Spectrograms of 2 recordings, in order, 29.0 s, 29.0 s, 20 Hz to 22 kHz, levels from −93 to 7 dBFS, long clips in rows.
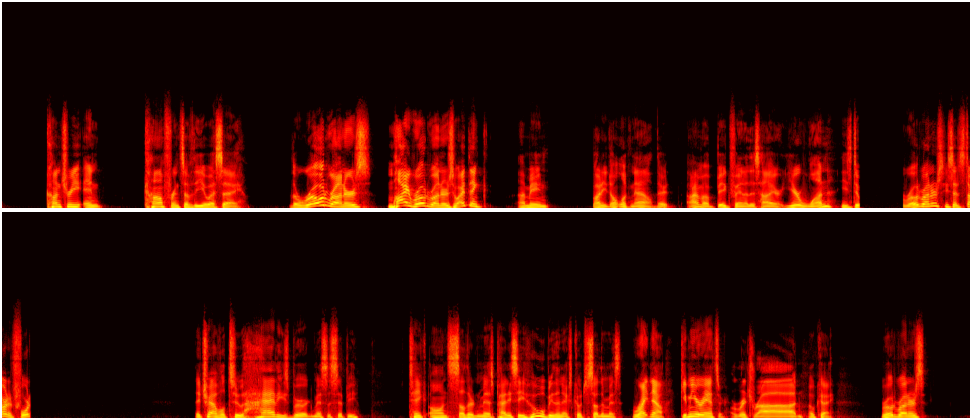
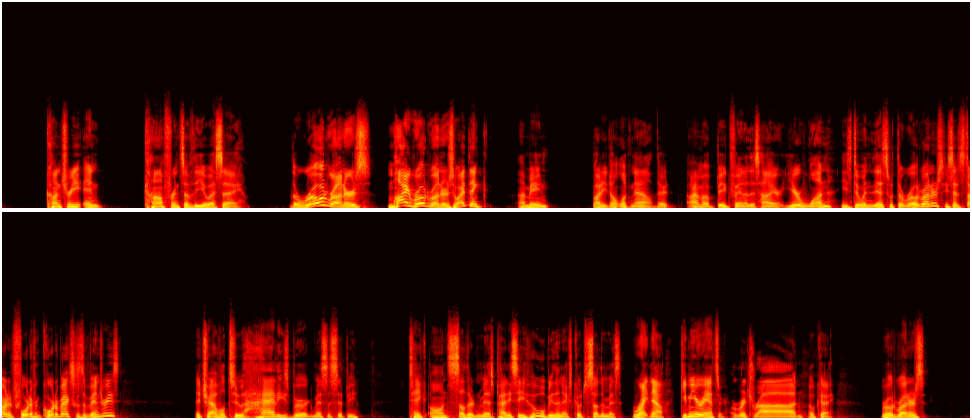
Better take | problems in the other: second | audio cutting out; at 13 s for 0.5 s and at 15 s for 2 s

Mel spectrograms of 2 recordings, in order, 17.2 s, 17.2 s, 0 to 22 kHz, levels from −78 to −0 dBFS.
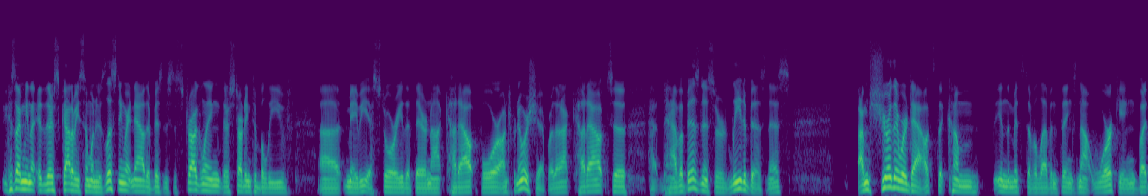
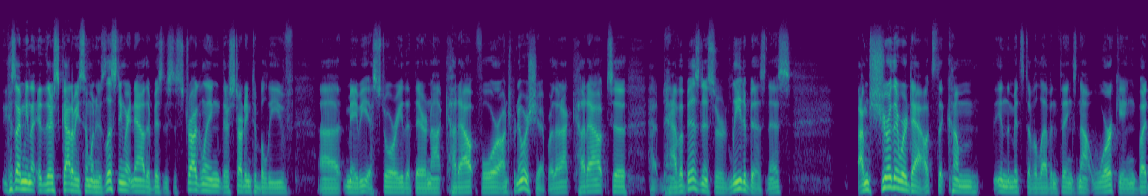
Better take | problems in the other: second | muffled; very; fading above 2.5 kHz

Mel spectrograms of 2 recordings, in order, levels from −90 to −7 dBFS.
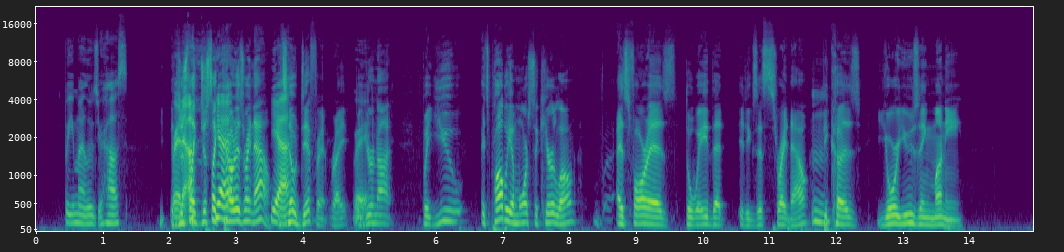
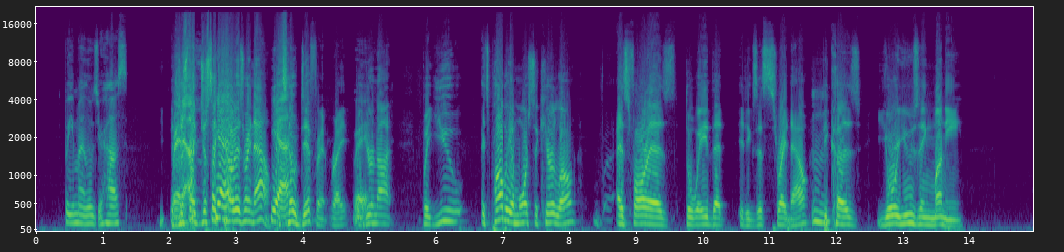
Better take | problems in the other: first | distortion; heavy; 8% of the sound clipped

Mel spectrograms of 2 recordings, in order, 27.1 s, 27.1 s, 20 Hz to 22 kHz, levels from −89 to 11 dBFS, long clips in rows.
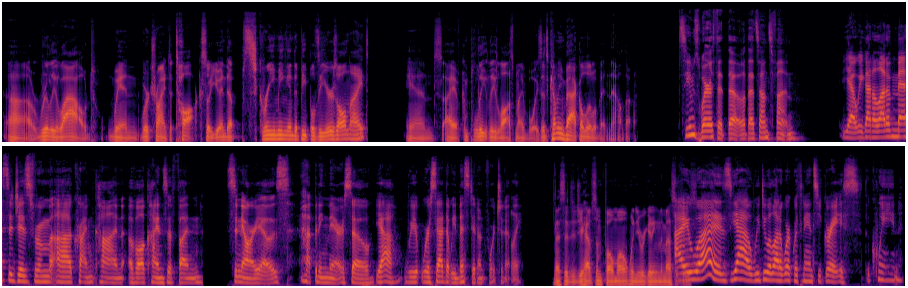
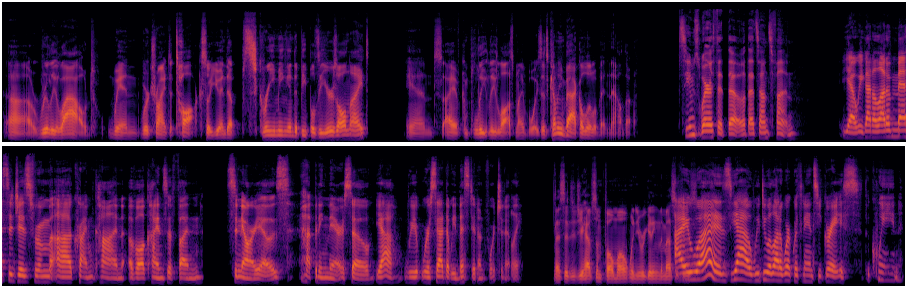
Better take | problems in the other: first | thin; somewhat; fading below 300 Hz

